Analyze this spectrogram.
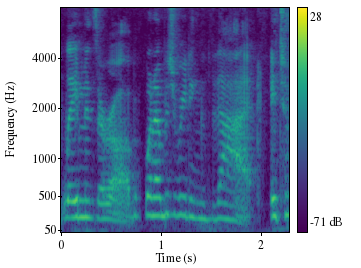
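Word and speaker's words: Les Misérables: When I was reading Les Miserables, I always think French, I'm saying it wrong, but no, it just ends abruptly. Les Miserables.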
